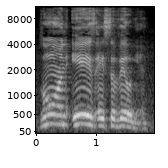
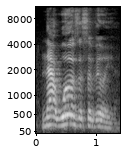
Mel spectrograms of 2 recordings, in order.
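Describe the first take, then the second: First: "is" leaned on, slow; stress on is. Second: "was" pushed, loud; stress on was. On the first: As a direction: slowly hit "is" in "Lauren is a civilian". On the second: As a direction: hit "was" in "Not was a civilian". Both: Retold or imitated. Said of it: "instead of".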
